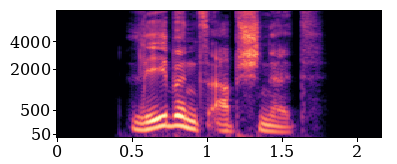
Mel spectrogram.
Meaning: phase, stage of life; chapter in one's life
- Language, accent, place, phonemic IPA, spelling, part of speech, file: German, Germany, Berlin, /ˈleːbn̩sˌʔapʃnɪt/, Lebensabschnitt, noun, De-Lebensabschnitt.ogg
